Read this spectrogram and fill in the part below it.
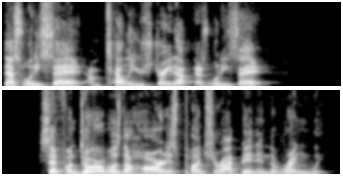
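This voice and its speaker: A man hosting a live boxing talk stream, talking casually and emphatically, repeating his points, swearing and bursting into shouts. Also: high-pitched, expressive, moderate pace.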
